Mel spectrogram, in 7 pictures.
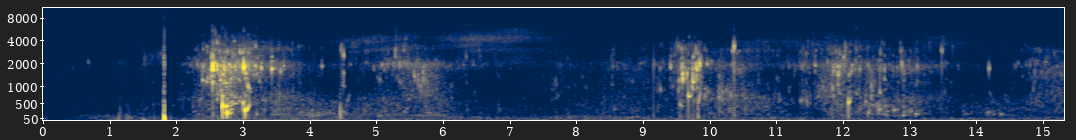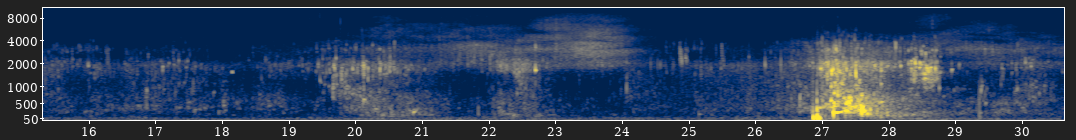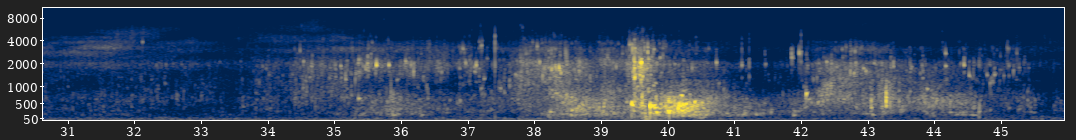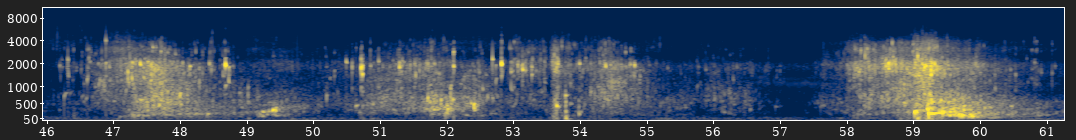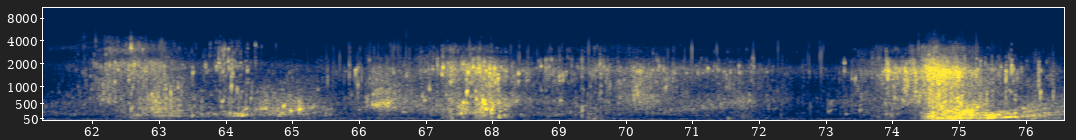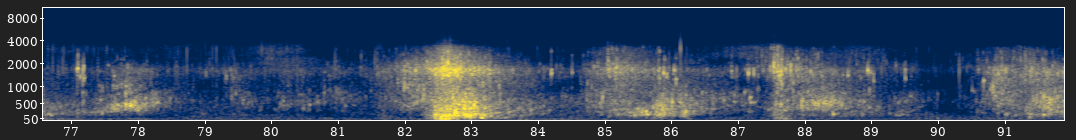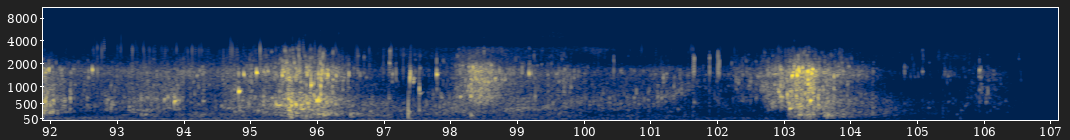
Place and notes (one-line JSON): {"title": "Port Racine France - Port Racine", "date": "2017-01-09 16:38:00", "description": "Under water at Port Racine with Aquarian H2a Hydrophone, Zoom H6", "latitude": "49.71", "longitude": "-1.90", "altitude": "3", "timezone": "Europe/Berlin"}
